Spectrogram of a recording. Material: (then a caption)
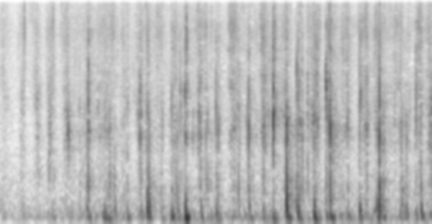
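Glass, metal. A smartphone with a glass screen and a metal back is held in both hands while fingertips rub and tap across the back and the screen. A quiet, steady run of soft, dry taps and brushing scrapes follows, each one short with no ring and a bright, crinkly edge over a light low thump.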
